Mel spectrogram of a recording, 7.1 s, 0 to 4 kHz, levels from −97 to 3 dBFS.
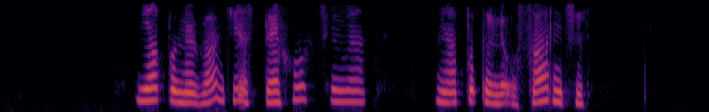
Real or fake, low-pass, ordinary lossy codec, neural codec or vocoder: fake; 3.6 kHz; MP3, 32 kbps; codec, 24 kHz, 1 kbps, SNAC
